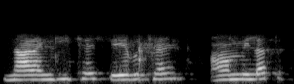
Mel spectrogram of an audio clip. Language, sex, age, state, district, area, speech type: Maithili, female, 18-30, Bihar, Begusarai, urban, conversation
